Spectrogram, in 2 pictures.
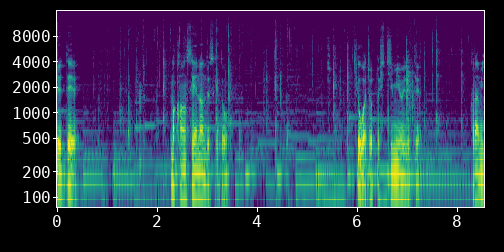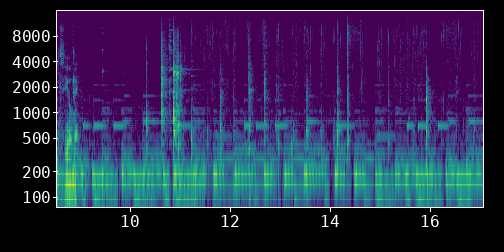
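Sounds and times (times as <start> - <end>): background music: 0.0 - 17.0
chopsticks tapping metal bowl: 10.3 - 14.5
wet rustle of tossed cabbage: 11.2 - 17.0.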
